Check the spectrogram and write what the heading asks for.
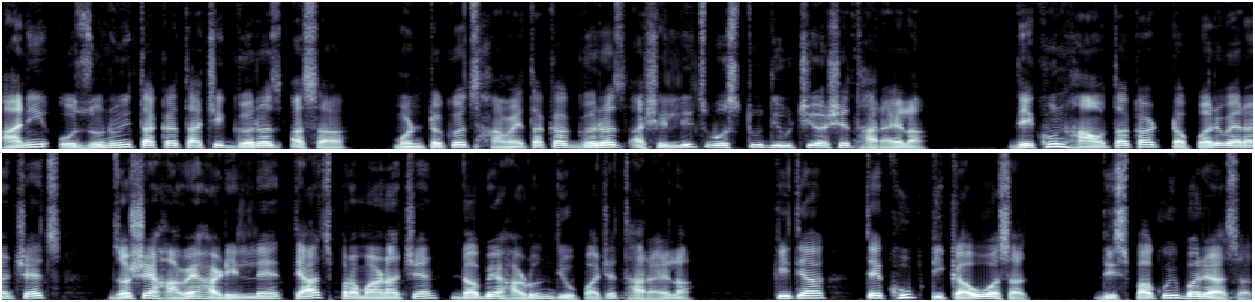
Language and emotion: Goan Konkani, neutral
